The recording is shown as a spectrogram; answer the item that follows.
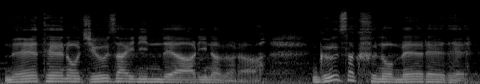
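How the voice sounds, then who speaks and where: A man's voice: medium pitch, expressive, moderate pace, lightly acted. Man acting a theatrical, smug villain in reverb. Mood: mocking. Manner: mocking, theatrical, composed. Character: smug male villain, a shapeshifting cleric. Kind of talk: Japanese game voice acting. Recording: long hall reverb, game music behind. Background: game music.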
